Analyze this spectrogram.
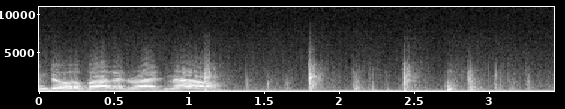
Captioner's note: popping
